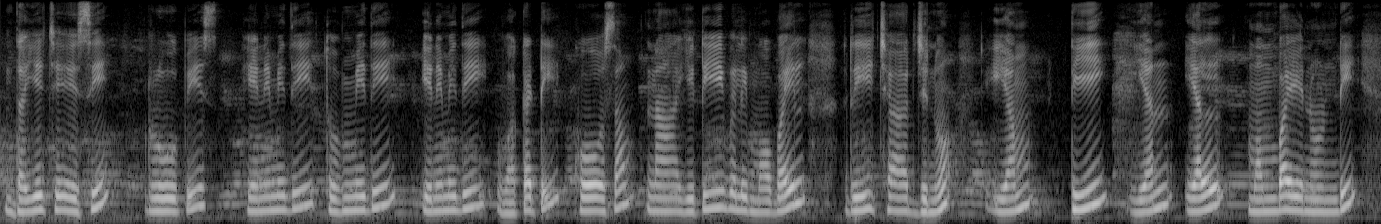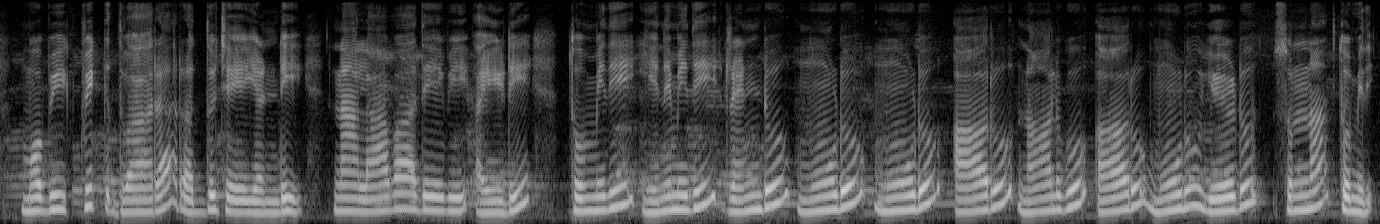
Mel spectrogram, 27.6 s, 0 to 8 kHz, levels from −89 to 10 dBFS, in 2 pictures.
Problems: continuous background conversations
